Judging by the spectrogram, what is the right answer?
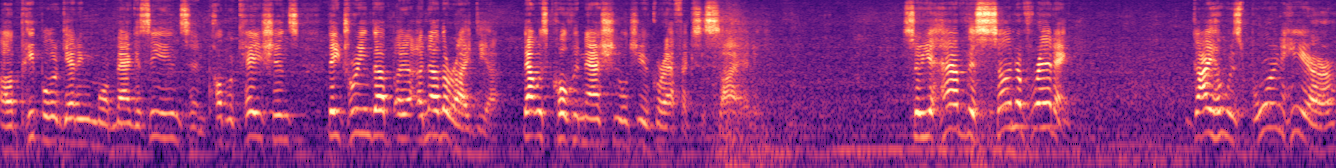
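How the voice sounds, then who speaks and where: Speaking at a moderate pace with lively intonation and long, frequent pauses, the voice carries an audible room echo. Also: man, high pitch for a man. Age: 70s. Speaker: speaker at a marker dedication. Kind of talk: ceremonial speech. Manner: halting with fillers.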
